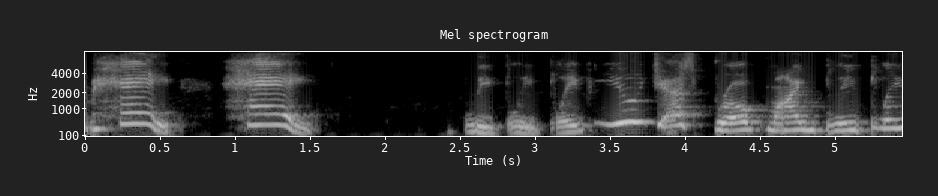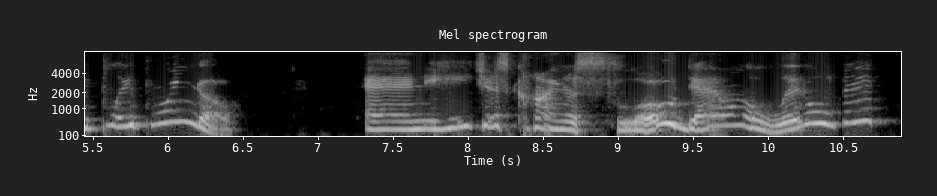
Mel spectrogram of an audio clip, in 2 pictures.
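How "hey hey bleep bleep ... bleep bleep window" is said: mock furious, swooping angry yell. Retelling yelling at the driver who broke the speaker's window and drove off. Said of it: "I'm yelling at him".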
